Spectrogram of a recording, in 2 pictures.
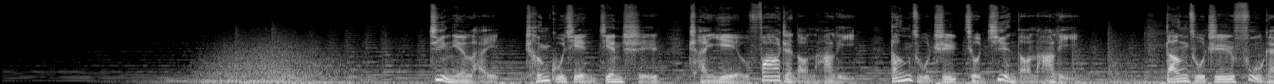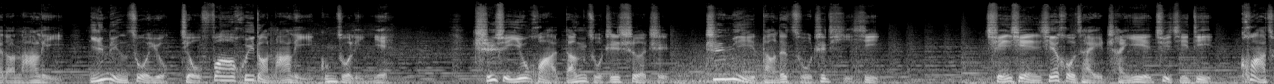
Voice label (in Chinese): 男,汇报片; 城固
